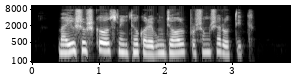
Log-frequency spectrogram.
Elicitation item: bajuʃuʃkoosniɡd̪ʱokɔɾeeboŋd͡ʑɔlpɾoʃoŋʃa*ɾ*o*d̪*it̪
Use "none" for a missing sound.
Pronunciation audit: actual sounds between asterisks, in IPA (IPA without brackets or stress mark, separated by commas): ɾ, t̪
